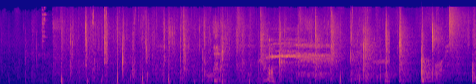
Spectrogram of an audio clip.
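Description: Horse hooves clop on hard ground.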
